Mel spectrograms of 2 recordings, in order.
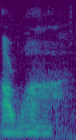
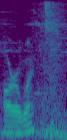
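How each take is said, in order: First: The name ends without any T sound. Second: The name ends with a clear T sound. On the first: "Other way" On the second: "No chance in hell they'd pronounce the T"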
